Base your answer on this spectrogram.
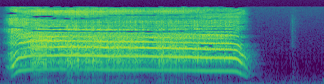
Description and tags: Male screaming (horror)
